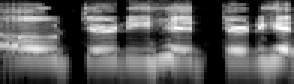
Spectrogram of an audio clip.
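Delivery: mock sulky, whimpering, whiny crying tone. Ranting about football, the speaker mocks the other team's fans, mock-whining like crying fans. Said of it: "you guys are sitting there crying".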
